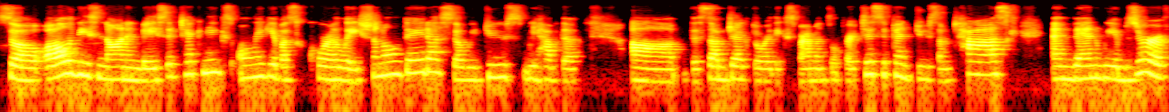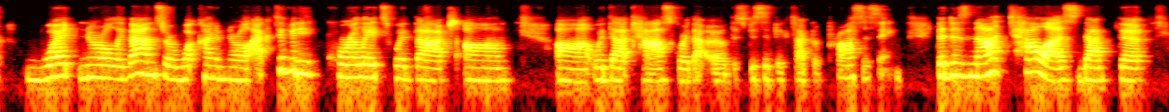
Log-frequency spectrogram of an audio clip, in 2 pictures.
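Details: Adult lecturer speaking; typical speech.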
